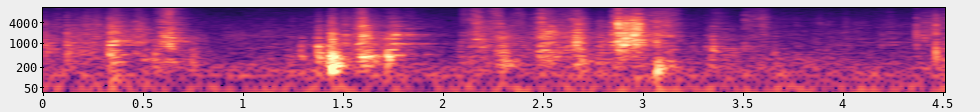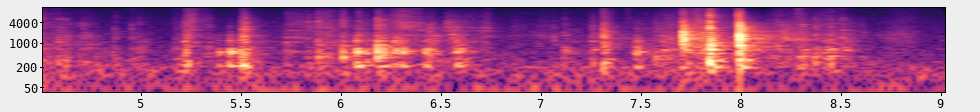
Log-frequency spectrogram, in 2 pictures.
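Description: Cardboard box being folded and handled: irregular rustling, scraping and soft knocks of cardboard panels.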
